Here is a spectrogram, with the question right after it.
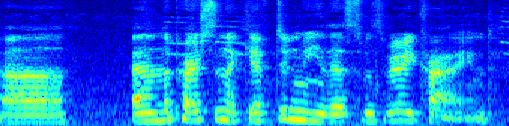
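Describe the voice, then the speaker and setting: A woman with a fairly high voice talks at a fairly slow pace. Her pitch varies in an ordinary way over noticeable background noise. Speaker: book video creator. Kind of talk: casual book haul chat. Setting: indoors by an open window. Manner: animated.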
